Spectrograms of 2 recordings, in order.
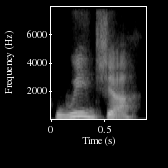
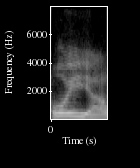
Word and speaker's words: Ouija: Eh, och det är därför jag heter Ouija, alltså oui på franska och så ja på tyska, Ouija. Mm. – Så att en del uttalar oja och sånt där, för man vet inte hur det ska uttalas, men Ouija.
